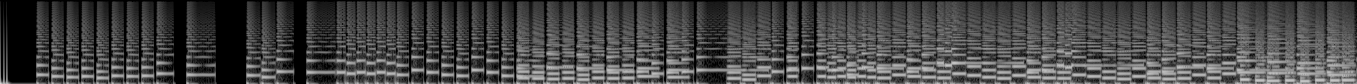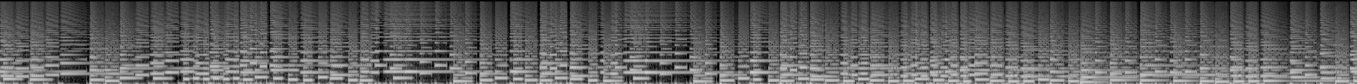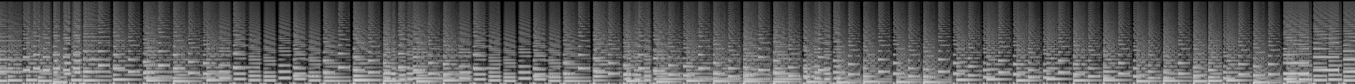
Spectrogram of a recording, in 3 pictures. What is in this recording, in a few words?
fugue no. 7; SID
